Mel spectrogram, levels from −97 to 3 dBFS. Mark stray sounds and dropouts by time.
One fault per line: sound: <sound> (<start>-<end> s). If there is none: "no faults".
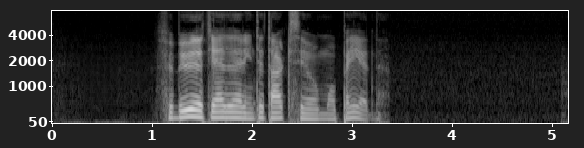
no faults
